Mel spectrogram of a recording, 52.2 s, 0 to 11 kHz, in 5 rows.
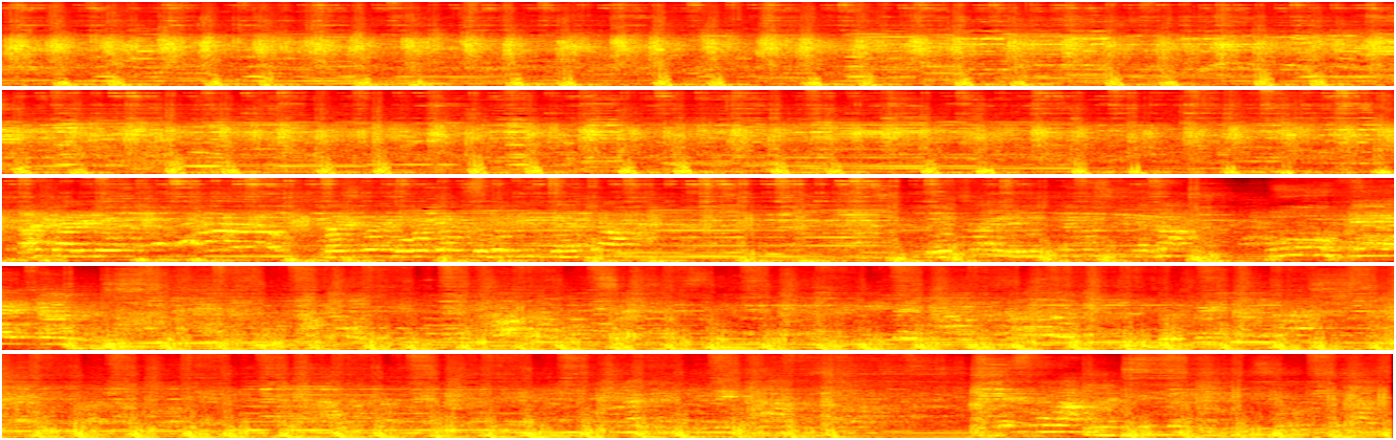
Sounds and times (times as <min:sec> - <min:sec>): Inside, large room or hall: 0:00.0 - 0:52.1
Music: 0:00.0 - 0:52.1.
